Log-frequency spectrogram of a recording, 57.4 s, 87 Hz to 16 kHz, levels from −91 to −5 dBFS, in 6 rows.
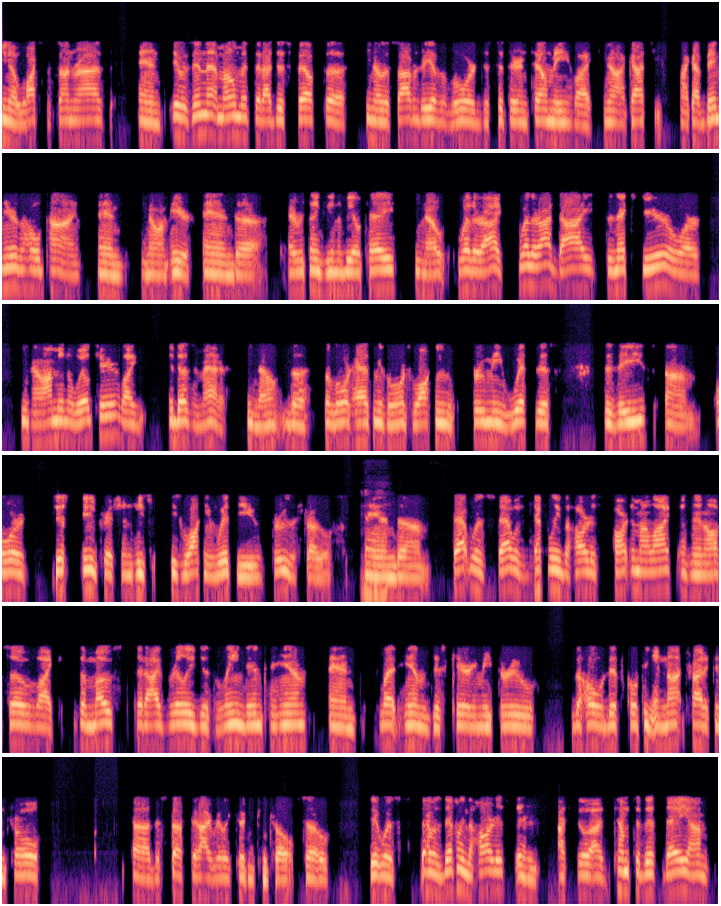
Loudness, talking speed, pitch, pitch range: -19 LUFS, 175 wpm, 120 Hz, 115-125 Hz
